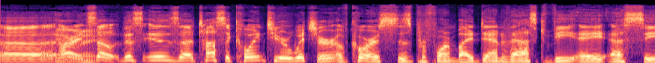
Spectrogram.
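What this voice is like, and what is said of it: Usual voice. Nothing is said of it.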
